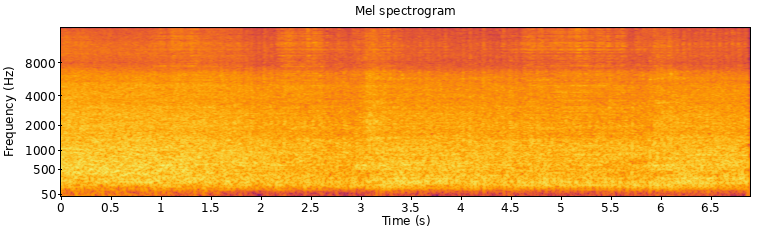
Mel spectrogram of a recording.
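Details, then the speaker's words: Husqvarna YTH24V48 riding mower V-twin after a new carburetor, previously running on one cylinder (dry plug, suspected dropped valve or carb issue); runs fairly steadily on both cylinders with a brief dip or two, slight stumble at idle. "Alright guys, I got a new carb on it. It's doing much better. It's still just got a slight stumble to it, but we're running on both cylinders."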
